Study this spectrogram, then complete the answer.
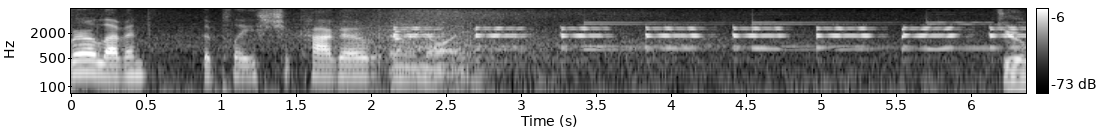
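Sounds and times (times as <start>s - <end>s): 
speech: 0.0s - 2.9s, 6.2s - 6.3s
alarm clock ringing: 2.2s - 6.3s.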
